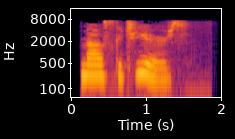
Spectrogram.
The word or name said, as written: mouseketeers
